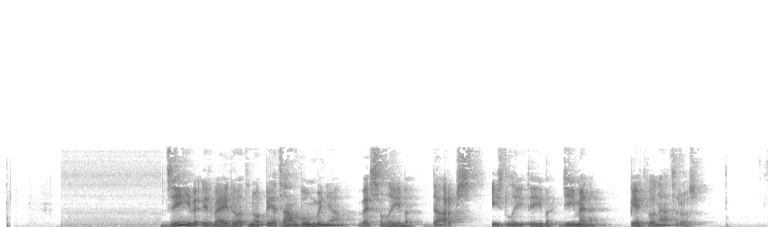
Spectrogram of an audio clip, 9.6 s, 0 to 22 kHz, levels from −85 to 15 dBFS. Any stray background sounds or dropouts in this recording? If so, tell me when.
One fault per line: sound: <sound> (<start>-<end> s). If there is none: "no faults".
no faults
